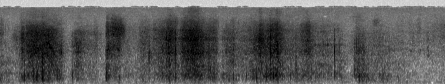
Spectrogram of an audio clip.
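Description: Bed sheets rustling in a run of swishes, about one or two a second, as a clean fitted sheet is rolled and tucked along a mattress.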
